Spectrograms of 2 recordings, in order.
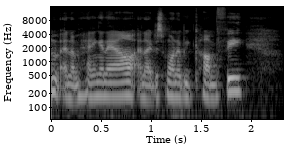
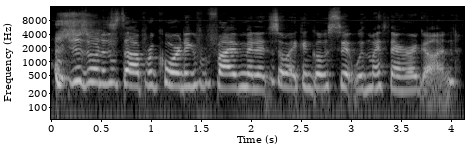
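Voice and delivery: high, laughing whine of pain; biting down on pain; 7 semitones higher than usual. Pretend. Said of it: "I'm in so much pain right now".

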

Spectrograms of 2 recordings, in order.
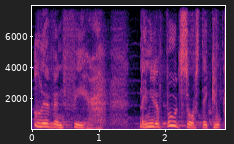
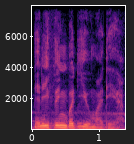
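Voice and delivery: tender; 7 semitones lower than usual. Acted. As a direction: answer her with devotion. Loving reply to wife.

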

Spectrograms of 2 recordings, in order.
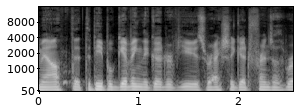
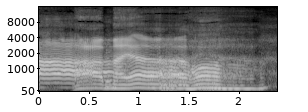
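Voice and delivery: higher, sighing mock French; French accent; 6 semitones higher than usual. Co-host calling out a good friend, swooning French accent. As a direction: swoon over it in hammy French. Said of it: "So French".

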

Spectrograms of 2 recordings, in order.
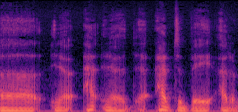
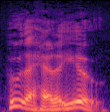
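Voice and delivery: mock rude bark, higher and louder; rude demand; 7 semitones higher, 7 dB louder than usual. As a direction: snap it at the stranger like an annoyed commander. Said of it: "he very rudely said".

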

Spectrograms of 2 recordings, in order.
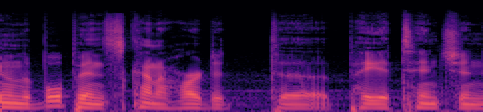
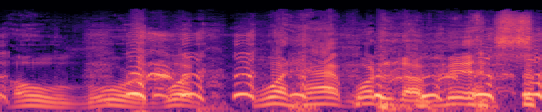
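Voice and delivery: laughing through a mock panicked thought, louder; half-laughing "what did I miss"; 12 semitones higher, 12 dB louder than usual.

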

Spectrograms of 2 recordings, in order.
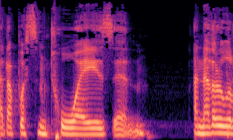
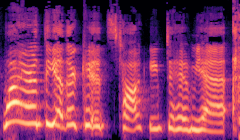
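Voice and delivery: sad worry; 9 semitones higher, 3 dB louder than usual. Retold or imitated. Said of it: "I just felt sad".

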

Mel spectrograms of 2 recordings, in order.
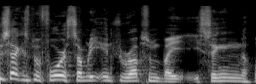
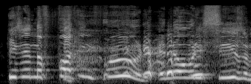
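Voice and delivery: exasperated disbelief; 11 semitones higher than usual. Real, not acted. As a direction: cry out at how absurd it is, drawing words out. Exasperated rant about absurd film scene.

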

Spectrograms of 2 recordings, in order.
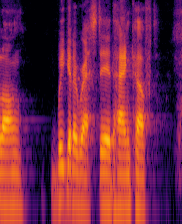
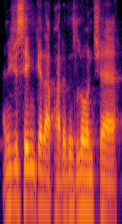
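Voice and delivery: normal talking voice

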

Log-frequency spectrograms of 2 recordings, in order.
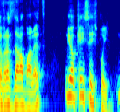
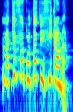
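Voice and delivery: a light mock of the form teacher's voice; mimicking the teacher's tone. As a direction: imitate her prying phone voice, lightly. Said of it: "Dar exact pe tonul ăsta". (imitând ușor tonul dirigintei)

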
